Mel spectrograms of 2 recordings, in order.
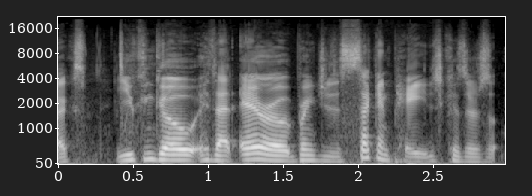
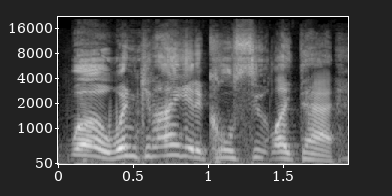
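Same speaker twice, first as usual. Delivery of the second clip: put-on excited kid voice; 7 semitones higher than usual. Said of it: "he'll be like".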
